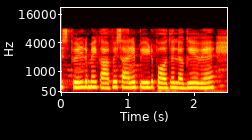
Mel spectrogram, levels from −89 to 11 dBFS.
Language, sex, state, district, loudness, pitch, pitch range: Hindi, female, Jharkhand, Deoghar, -13 LUFS, 235 Hz, 225-250 Hz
